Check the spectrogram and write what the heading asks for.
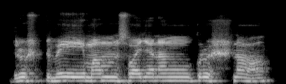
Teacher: The anuswar has to be pronounced as ga because next ka is coming.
